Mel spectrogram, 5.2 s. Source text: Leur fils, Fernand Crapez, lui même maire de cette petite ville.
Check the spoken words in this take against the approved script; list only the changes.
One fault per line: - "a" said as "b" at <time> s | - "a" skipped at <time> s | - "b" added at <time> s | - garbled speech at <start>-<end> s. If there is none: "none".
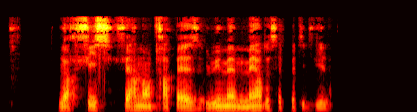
none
